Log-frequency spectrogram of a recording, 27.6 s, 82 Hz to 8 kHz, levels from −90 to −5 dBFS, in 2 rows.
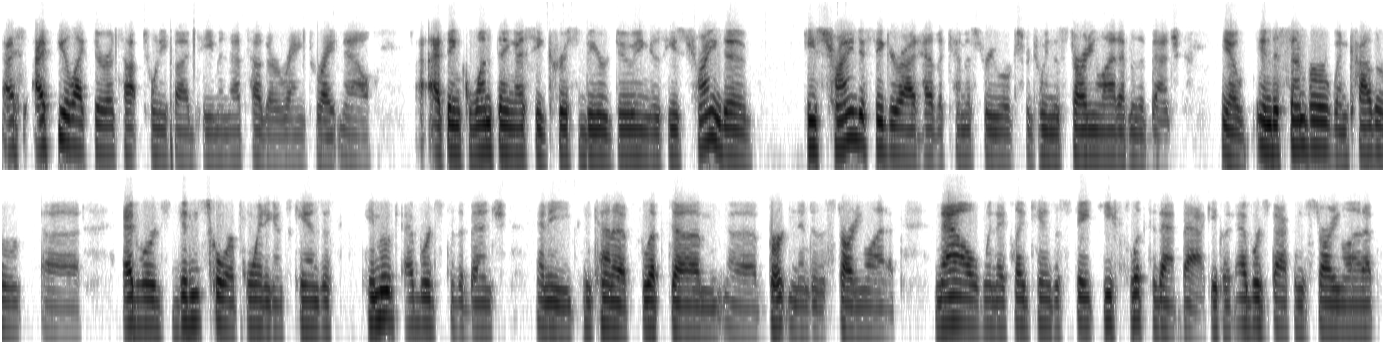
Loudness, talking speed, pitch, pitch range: -23 LUFS, 205 wpm, 125 Hz, 115-135 Hz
